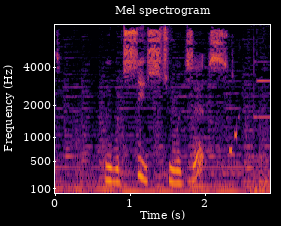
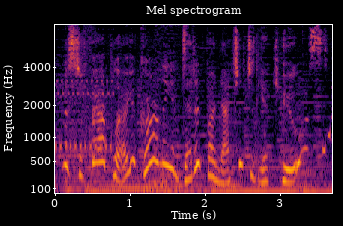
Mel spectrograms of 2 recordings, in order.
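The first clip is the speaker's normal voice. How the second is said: high-pitched lawyer voice; 7 semitones higher than usual. Acted. Voicing lawyer in court game.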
